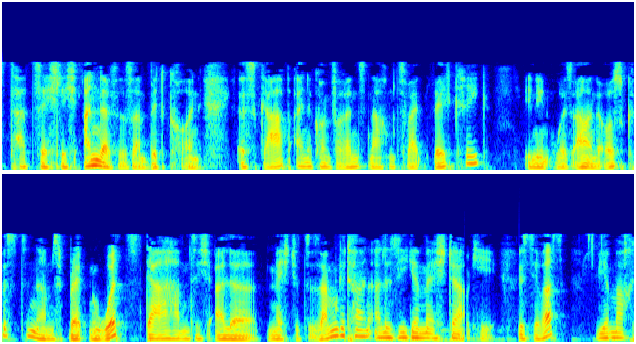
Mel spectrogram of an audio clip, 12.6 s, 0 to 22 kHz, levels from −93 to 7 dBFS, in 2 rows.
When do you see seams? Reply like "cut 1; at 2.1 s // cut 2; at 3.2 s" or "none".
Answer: cut 1; at 2.2 s // cut 2; at 10.9 s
